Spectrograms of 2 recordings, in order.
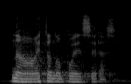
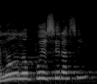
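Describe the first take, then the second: First: Low, hushed disbelief; soft, brooding refusal to accept it; envious Lucifer. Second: High, soft mock-whiny voice; hammed-up petulant disbelief, pitched high; vain Lucifer at the mirror. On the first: Acted. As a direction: mutter it darkly to yourself. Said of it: "Nació envidia". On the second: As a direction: protest to your own reflection in a small high voice. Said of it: "se miraba en el espejo y decía".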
